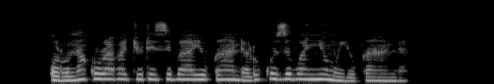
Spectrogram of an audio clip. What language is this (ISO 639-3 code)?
lug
